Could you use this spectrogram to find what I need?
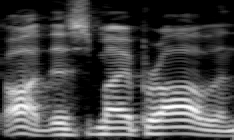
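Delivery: ordinary talk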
